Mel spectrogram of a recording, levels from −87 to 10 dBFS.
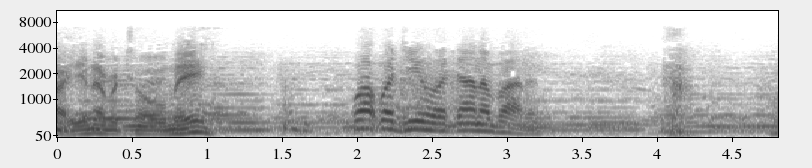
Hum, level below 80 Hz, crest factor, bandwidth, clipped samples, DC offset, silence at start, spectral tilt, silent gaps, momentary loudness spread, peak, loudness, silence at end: none; -56 dBFS; 14 dB; 6.8 kHz; under 0.1%; under 0.1%; 0 s; -9 dB/octave; none; 15 LU; -8 dBFS; -22 LUFS; 0 s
